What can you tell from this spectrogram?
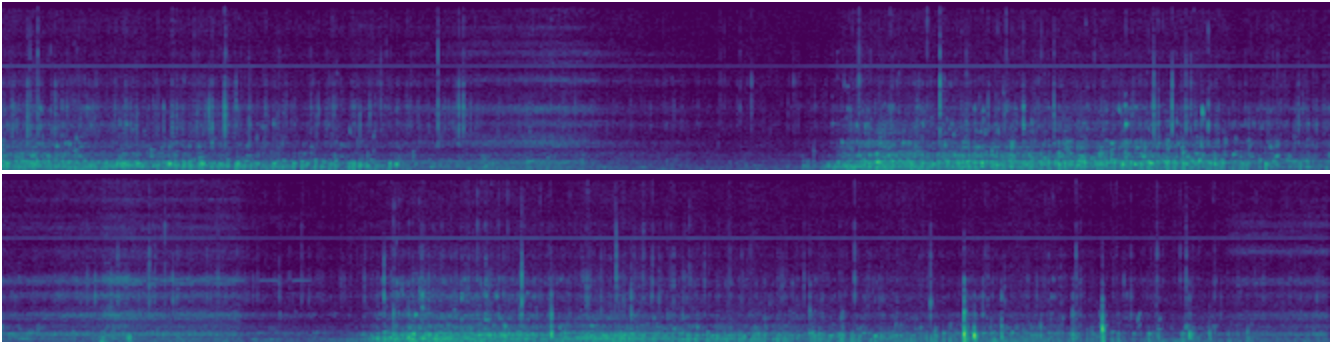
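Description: A scuba diver's regulator heard underwater, venting exhaled bubbles in three bubbling bursts a few seconds long: one at the start, then about six and thirteen seconds in. Quieter gaps between the bursts mark the in-breaths, and a few sharp clicks come near the end.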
